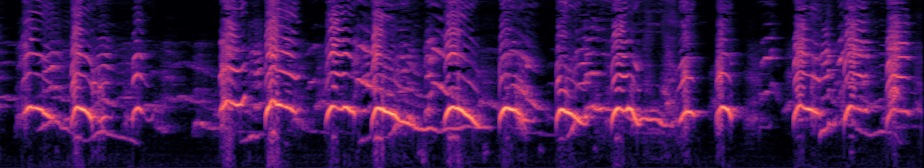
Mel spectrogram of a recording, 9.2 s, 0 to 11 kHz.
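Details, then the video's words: Multiple household dogs howl together in response to the 5 o'clock fire whistle, as they do every day; quavering, sliding howls and yips repeat in bursts roughly every second. "Our dogs howling at the 5 o'clock fire whistle."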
